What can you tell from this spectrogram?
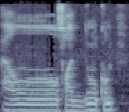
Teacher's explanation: so the tongue moves towards the مخرج of the صاد. It doesn't quite hit the مخرج of the صاد, but it gets close to it. طيب, and then you accompany, you hold the tongue there and then you accompany that that letter or that tongue where you've held it, you accompany it with a غنة for two vowel counts. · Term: إخفاء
